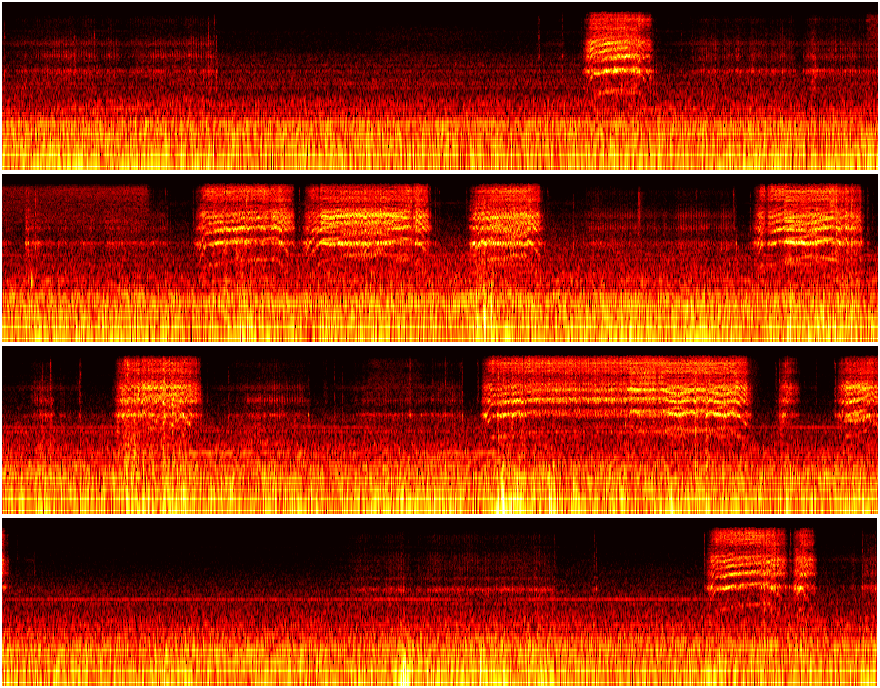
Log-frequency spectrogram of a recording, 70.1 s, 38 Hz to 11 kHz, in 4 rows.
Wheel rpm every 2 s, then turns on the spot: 20, 20, 0, 0, 0, 20, 60, 20, 20, 20, 40, 110, 140, 80, 20, 20, 110, 50, 50, 50, 10, 20, 100, 160, 140, 20, 30, 0, 0, 0, 10, 20, 0, 80, 30.
0-4 12-20 28-32 34-36 38-40 42-44 52-54 60-64 68-70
